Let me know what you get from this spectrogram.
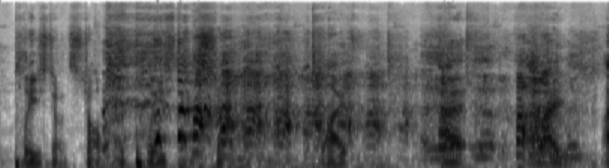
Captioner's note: guys laughing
